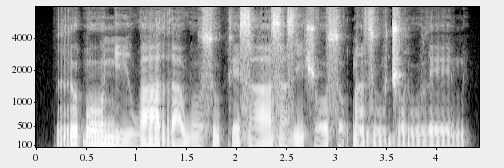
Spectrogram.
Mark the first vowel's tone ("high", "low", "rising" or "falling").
high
